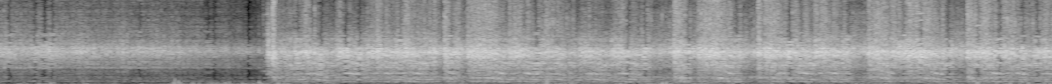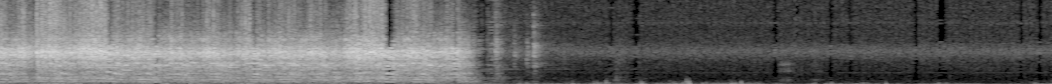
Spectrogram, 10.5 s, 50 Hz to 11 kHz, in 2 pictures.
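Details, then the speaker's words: 1978 Dodge D200 crew cab, 318 V8, abandoned 17 years. Started on gas and ether, it catches roughly with sharp irregular pops and bangs through the exhaust, then dies. Owner unsure whether timing is off or carb work is needed. "Well, she's gonna run, but she's backfiring like crazy, so I don't know if the timing's off or we just need a bit of carb work."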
